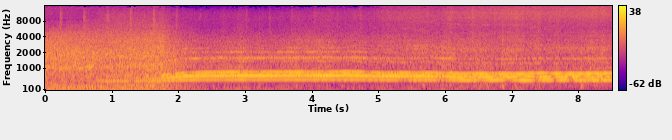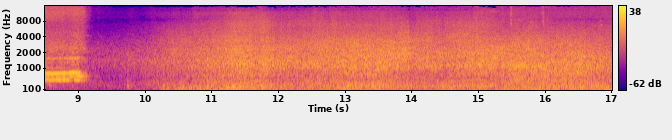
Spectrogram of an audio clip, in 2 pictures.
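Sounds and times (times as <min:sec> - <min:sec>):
steady rushing noise: 0:00.0 - 0:17.0
steam locomotive chime whistle: 0:00.8 - 0:09.2.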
